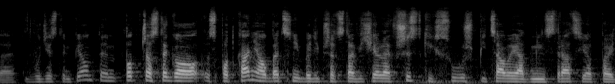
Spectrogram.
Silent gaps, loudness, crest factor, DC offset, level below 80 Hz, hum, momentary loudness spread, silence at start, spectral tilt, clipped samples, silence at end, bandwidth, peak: none; -30 LUFS; 18 dB; under 0.1%; -68 dBFS; none; 14 LU; 0 s; -3 dB/octave; under 0.1%; 0 s; 16 kHz; -12 dBFS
